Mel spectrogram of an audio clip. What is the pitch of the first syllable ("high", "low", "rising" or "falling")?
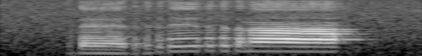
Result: low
